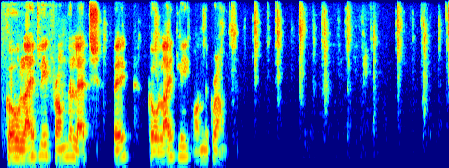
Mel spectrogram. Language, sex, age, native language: Icelandic, male, 50-59, Icelandic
